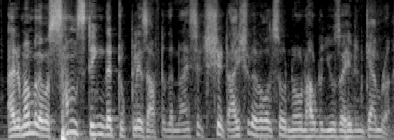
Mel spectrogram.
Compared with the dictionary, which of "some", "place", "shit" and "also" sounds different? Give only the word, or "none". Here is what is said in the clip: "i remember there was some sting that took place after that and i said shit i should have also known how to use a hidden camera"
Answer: none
